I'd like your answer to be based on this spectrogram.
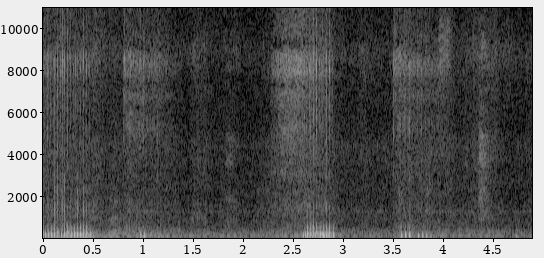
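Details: Sleeping dog with damaged sinuses, lying in an awkward position, giving low rattling snores at irregular intervals; snoring.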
